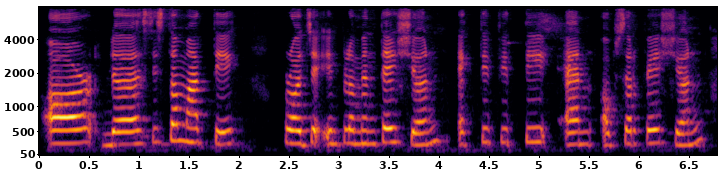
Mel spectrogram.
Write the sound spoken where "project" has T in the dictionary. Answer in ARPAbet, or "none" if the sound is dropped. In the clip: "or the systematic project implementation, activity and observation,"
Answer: none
